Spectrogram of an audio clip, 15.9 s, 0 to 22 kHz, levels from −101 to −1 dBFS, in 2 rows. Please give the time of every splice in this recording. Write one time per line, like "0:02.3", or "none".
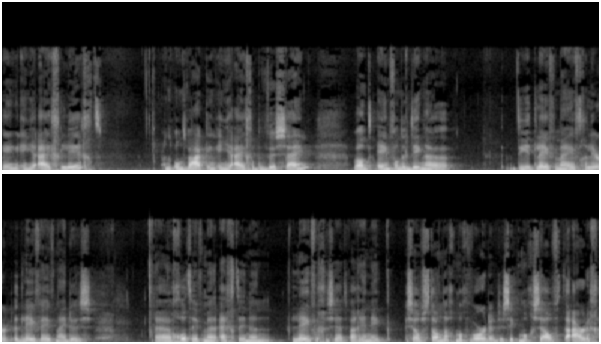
none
